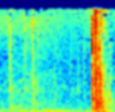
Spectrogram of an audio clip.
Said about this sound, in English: I closed the storm porch door behind me, felt for the back door in the dark, found it.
